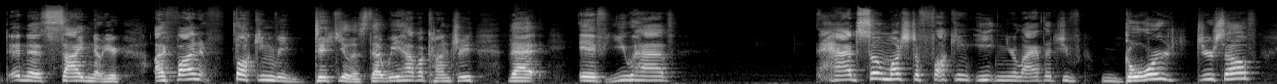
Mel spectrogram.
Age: 30-49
